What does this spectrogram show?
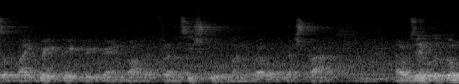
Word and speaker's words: Gaspar: So, Gaspar.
